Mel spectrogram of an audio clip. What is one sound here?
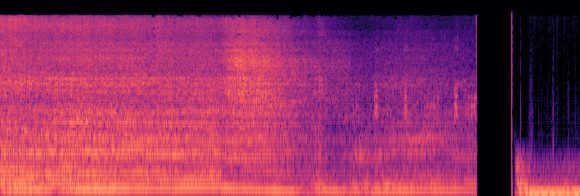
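A car engine revs and roars as the car drives past, then its pitch drops as it moves away.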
